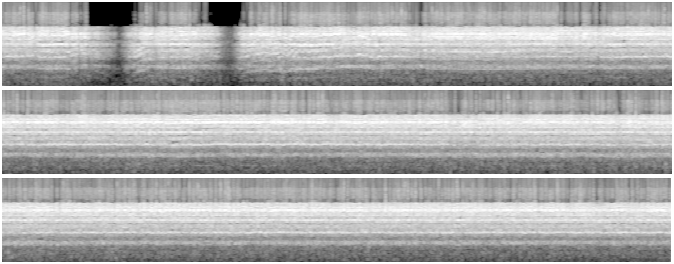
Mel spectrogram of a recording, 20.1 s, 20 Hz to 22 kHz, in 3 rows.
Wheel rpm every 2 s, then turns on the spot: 150, 160, 220, 230, 230, 230, 230, 240, 230, 230.
0-2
